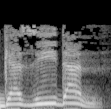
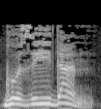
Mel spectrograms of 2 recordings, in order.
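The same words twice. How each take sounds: First: گزیدن said "gazidan", open a first; fatha on first letter. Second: گزیدن said "gozidan", rounded first vowel; damma on first letter. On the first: Teaching the verb for stinging, short a vowel. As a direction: say گزیدن as "ga-zi-dan". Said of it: "به فتح اول". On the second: Teaching the verb for choosing, short o vowel. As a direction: say گزیدن as "go-zi-dan". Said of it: "به ضم اول". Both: Shown as a demonstration.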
